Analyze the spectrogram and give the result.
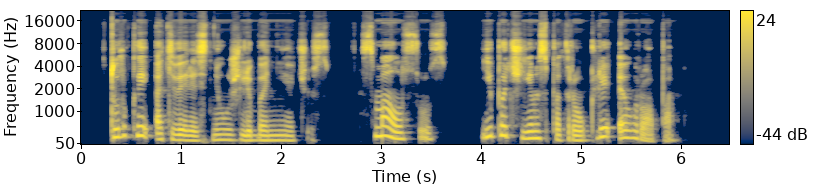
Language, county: Lithuanian, Alytus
